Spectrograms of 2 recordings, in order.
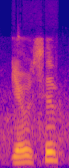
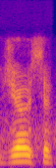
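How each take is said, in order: First: The name begins with a Y sound. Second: The name begins with a J sound. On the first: This is how Russian speakers would say the name. "They'd probably pronounce it Yosef" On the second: This is how English speakers say the name. "They wouldn't pronounce it Joseph"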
